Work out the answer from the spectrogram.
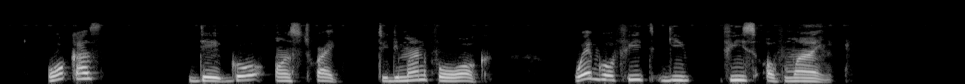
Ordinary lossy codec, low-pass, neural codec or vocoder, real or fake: none; 7.2 kHz; none; real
